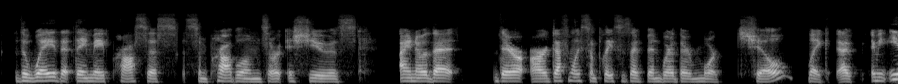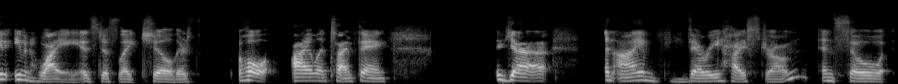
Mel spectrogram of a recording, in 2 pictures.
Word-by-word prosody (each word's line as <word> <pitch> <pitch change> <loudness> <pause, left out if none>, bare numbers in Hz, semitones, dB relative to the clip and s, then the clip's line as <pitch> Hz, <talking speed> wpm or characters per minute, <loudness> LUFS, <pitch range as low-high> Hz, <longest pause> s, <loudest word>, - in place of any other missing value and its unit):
the 165 - +1
way 170 +2 +5
that 175 - -1
they 150 -1 +3
may 145 -1 +2
process 140 -1 -3
some 135 -2 -8
problems 135 -1 0
or - - 0
issues. 140 -2 -3 0.4
I 155 - +5
know 150 -1 +3
that 150 -1 +4 0.4
there 150 -1 +4
are 140 0 +4
definitely 165 +2 -1
some 155 -2 -6
places 145 +1 -5
I've 140 -1 -1
been 140 0 -3
where 140 -1 0
they're 135 -1 -3
more 135 0 -5
chill, - - -1
like - - -2
uh, - - +3 0.2
I - - +1
mean, 170 0 -3
even 230 -3 +2
Hawaii, 135 -7 +1
it's 145 - -2
just, 130 0 -4
like, 120 -1 -2
chill, 130 -2 +1
there's 125 0 -5 0.4
a - - -1
whole - - +4
island 170 -1 +4
time 140 - +3
thing. 145 -1 +1 1.1
Yeah, 225 - +4 0.6
and 195 -2 +1
I'm 170 +1 +1 0.3
very 145 +4 0
high 160 -4 -1
strung, 210 - -7
and 165 0 -5
so, 140 -2 0
145 Hz, 160 wpm, -22 LUFS, 140-165 Hz, 1.1 s, way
